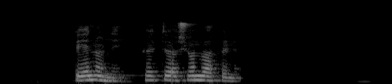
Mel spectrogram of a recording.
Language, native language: Icelandic, Danish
